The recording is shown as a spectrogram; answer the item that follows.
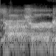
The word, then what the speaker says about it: Padraic: to the ceremony so we have is it padraig padre you can call it it's patrick it's oh that's a cool i always say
